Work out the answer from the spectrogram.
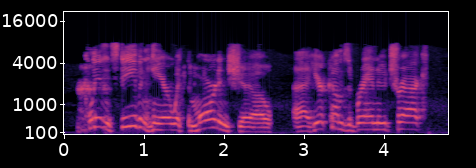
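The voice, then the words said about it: Cheesy morning radio DJ voice. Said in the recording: “radio voice ... as cheesy as possible ... Morning Zoo radio show ... that sounds stupid”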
